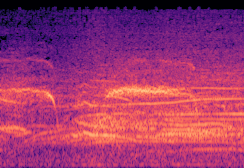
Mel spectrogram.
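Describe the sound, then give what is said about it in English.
Fans cheer as Donald Trump's inauguration motorcade drives toward the U.S. Capitol. Excited whoops and high shouts ring over a continuous crowd roar, with a brief dip before the cheering swells again. “Fans cheered as now President Donald Trump's motorcade drove toward the U.S. Capitol for his inauguration.”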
